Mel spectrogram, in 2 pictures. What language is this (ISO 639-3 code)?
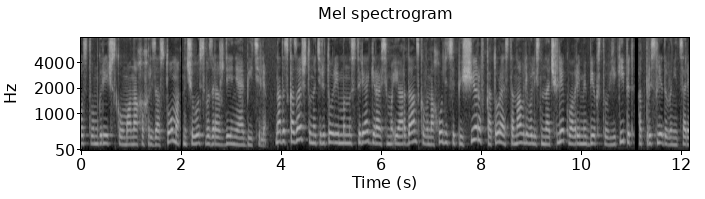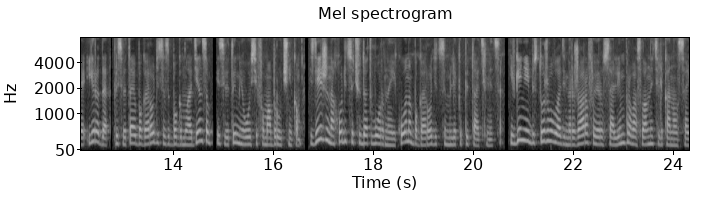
rus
